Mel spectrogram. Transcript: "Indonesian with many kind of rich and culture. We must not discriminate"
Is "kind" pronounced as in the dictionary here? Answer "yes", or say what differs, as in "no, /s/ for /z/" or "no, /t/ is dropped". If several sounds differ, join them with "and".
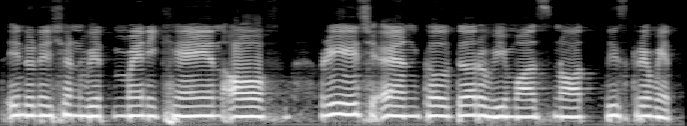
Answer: no, /d/ is dropped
